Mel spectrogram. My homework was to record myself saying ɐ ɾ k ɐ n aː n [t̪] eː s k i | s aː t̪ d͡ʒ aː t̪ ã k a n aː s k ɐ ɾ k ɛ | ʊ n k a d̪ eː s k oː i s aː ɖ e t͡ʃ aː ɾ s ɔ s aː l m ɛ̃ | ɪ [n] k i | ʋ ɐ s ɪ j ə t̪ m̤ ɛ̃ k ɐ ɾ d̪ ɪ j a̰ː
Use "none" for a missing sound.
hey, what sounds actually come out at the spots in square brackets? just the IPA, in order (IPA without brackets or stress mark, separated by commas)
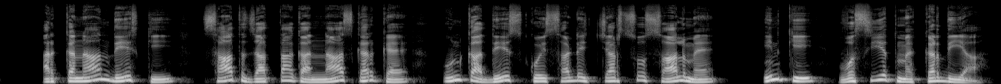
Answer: d̪, n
